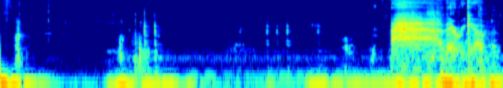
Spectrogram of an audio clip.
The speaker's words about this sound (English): I should have grabbed my water before. Actually, I have water right here. I was thinking of my Gatorade, but I'm going to take a real sip real quick.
